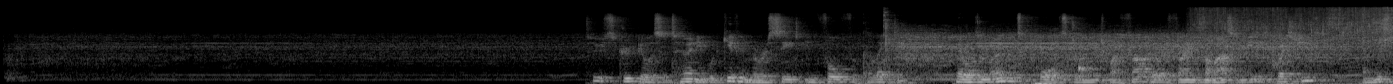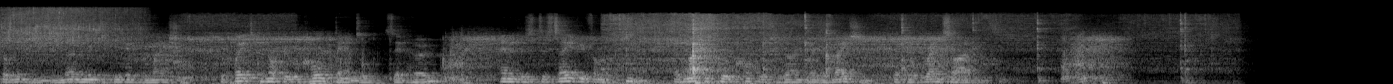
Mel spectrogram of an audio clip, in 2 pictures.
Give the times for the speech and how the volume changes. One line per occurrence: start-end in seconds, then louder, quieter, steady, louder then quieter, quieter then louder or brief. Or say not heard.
5.8-24.0 steady.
